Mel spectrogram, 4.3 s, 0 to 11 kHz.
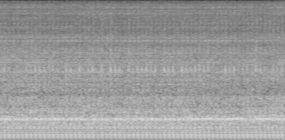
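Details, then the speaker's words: Coleman CT200 mini bike, non-adjustable carb: the idle drops from about 1900 to a steady 1730–1750 rpm, a smooth putter right on target. The spring later turned out not to be attached. "yeah we're at 1900 that sounds better 17 30. on the money 17.50 it's sitting right at 17.50"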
